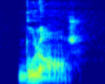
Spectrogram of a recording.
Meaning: inflection of boulanger: 1. first/third-person singular present indicative/subjunctive 2. second-person singular imperative
- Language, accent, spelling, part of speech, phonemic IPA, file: French, France, boulange, verb, /bu.lɑ̃ʒ/, LL-Q150 (fra)-boulange.wav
